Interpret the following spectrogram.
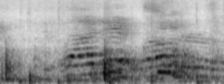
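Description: A child's high voice calling out, with a short knock right at the start.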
